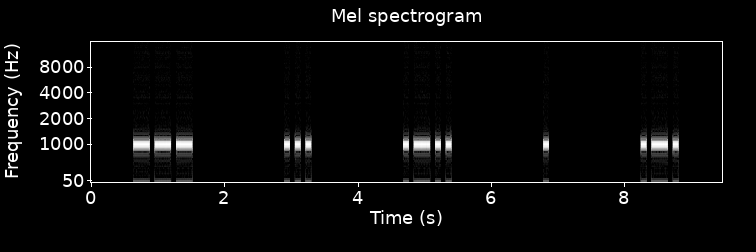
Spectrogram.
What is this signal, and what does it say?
Morse code, heard as a keyed tone, about 15 wpm, spaced as for 5 wpm, 1000 Hz. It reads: OSLER
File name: qotdfiles / 5wpm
